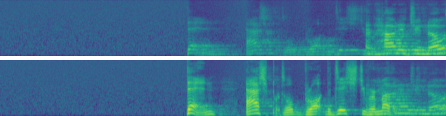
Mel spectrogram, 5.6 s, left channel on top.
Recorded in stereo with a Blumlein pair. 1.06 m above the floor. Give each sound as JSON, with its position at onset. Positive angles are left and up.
{"t": 2.3, "sound": "a man speaking", "azimuth_deg": -50, "distance_m": 0.5}
{"t": 4.6, "sound": "a woman speaking", "azimuth_deg": 30, "distance_m": 3.5}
